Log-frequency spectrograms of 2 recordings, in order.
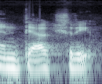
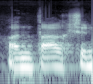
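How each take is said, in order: First: "अंत्याक्षरी" with y after t; correct pronunciation. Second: "अंताक्षरी" with no y after t; wrong pronunciation. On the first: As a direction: say "अंत्याक्षरी" as an-tyaak-shari. ("अंत्याक्षरी" में त्या, सही उच्चारण) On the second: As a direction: say "अंताक्षरी" as an-taak-shari. ("अंताक्षरी" में ता, गलत उच्चारण) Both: Shown as a demonstration. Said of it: "अंताक्षरी नहीं".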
